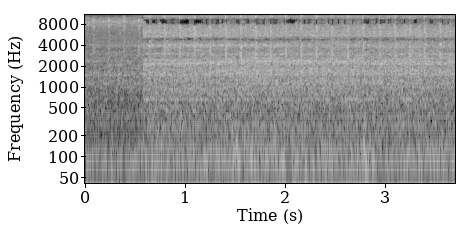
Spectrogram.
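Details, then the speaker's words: 1984 Fox Body, 40k miles, just restarted after 20 years sitting, warming up: steady idle with a light quick ticking over the rumble; lifter noise owner hopes is from sitting, slight smoke from oil poured in cylinders. "There's a little lifter noise, but that's just because it's been sitting so long, I hope."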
